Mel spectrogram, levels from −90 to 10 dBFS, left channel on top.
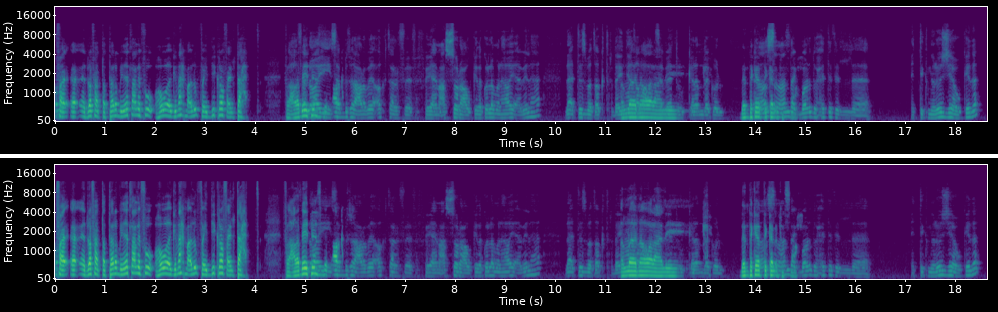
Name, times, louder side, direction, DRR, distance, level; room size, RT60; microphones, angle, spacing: voice 1, 0.0-3.8 4.6-5.7 11.3-12.4 13.7-14.4, right 6 dB, 75° right, 0.3 m, -24 dB
voice 2, 4.6-9.7 10.2-13.4 13.9-16.3 17.3-18.4, left 2 dB, 35° left, 0.6 m, -42 dB
5.2 x 3.6 x 2.3 m
head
